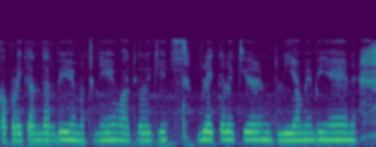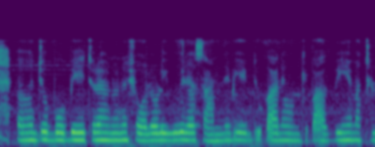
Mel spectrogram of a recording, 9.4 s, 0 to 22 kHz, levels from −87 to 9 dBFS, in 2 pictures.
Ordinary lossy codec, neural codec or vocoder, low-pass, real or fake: none; none; 7.2 kHz; real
